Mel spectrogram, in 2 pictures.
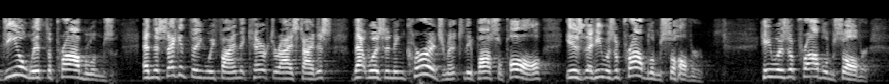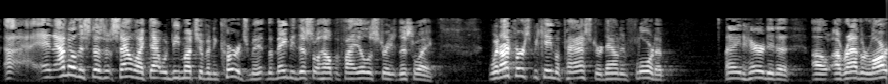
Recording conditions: large echoing room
